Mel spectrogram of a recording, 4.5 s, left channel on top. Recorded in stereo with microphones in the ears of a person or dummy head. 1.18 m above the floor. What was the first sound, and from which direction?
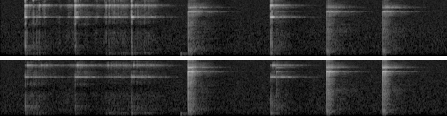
A dropped coin, 65° left (ahead or behind).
